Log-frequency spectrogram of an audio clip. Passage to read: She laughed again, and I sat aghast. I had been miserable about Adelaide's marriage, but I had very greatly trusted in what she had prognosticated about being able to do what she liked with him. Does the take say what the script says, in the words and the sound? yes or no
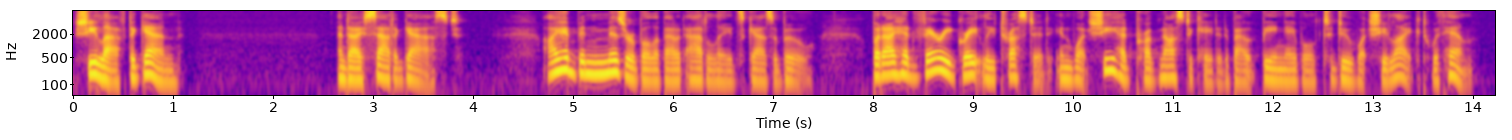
no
